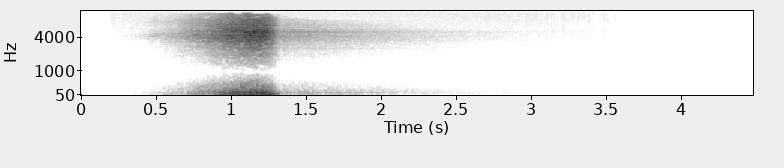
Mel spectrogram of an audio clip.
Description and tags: Fly By Woosh
Simple radio effects created with general sound efx and processing in Ableton Live Lite.
radio-imaging, sound-efx, sweepers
